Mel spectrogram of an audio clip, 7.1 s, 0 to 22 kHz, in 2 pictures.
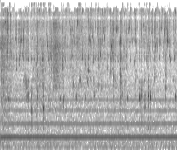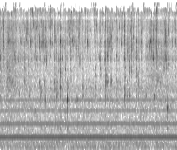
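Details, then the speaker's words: Igloo ICEB26HNAQ countertop ice machine in self-cleaning cycle with a water and bleach solution; steady mid-pitched pump hum with water trickling and dripping, circulating normally. "You can hear it cycling water through the things. There it goes. See water coming out there."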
